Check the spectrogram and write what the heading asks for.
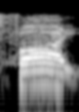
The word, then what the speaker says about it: phi: americans is it fi it's fi yes like in phone right you know it's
